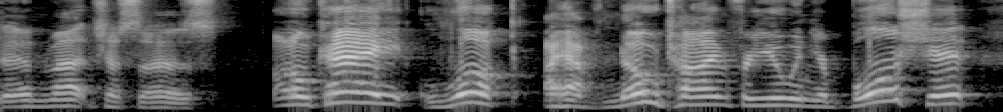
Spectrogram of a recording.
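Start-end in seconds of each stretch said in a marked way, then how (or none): 1.4-4.9 loud, raised, fed-up ultimatum; impatient warning. Acted. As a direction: lay down the law, out of patience. Matt confronts the kobolds impatiently.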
